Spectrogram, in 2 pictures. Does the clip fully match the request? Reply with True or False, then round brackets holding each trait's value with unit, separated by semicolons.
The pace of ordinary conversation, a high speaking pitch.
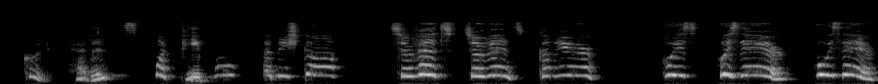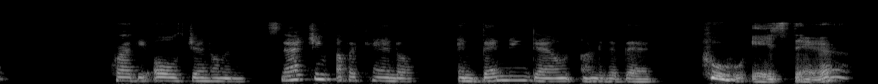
False (110 wpm; 250 Hz)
